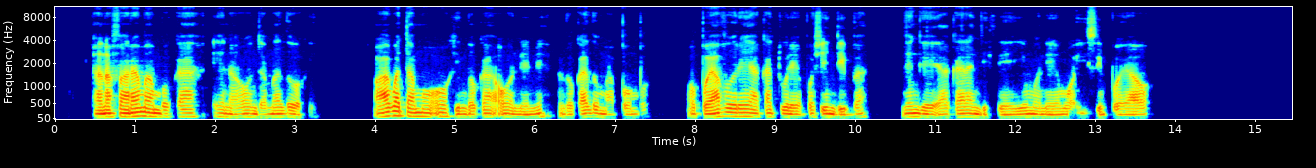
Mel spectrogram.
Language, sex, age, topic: Oshiwambo, male, 18-24, agriculture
